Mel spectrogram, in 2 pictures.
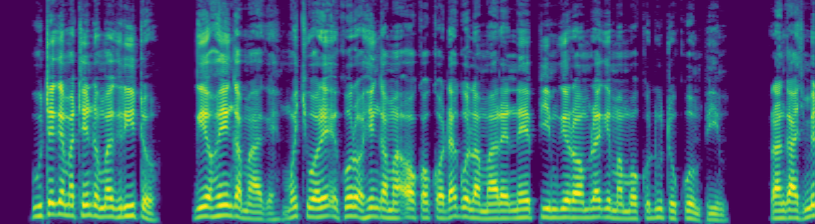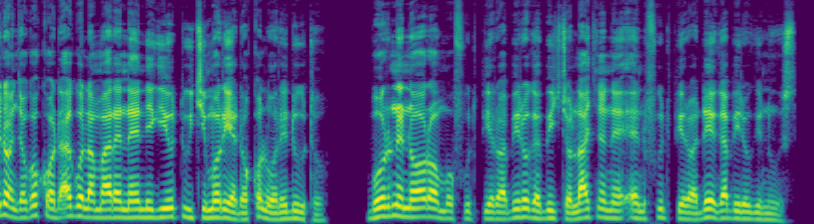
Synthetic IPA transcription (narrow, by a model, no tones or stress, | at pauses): uteɡɛmatɪndomaɡɾito | ɡɪɔɦɪŋɡamaɡɛmɔt͡ʃwɔɾeekoɾɔɦɪŋɡamaʔɔkɔkɔdaɡolamaɾɛnɛpimɡɪɾɔmɾɛɡɪmamɔkɔdutokwompim | ɾʔaŋɡat͡ʃmɪdɔɲd͡ʒɔɡɔkɔda̰ɡolamaɾɛnɛniɡɪjotut͡ʃimɔɾɪɛdɔkɔlwɔɾeduto | boɾnɛnɔɾɔmɔfudpjeɾoabɪɾoɡabit͡ʃtɔlat͡ʃnɛnɛʔɛnfutpjeɾoadeɡabiɾoɡɪnus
